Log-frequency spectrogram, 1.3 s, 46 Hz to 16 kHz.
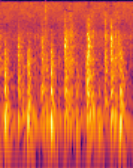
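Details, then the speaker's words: Yamaha P70 digital piano, about seven years old: each soft note gives a hollow plastic clack, rattling even at pianissimo; worn keybed cushions, repaired with replacement upper and lower keybed cushions. "the only thing with this piano is after over time the keys we start to become noisy"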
